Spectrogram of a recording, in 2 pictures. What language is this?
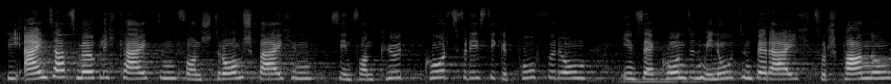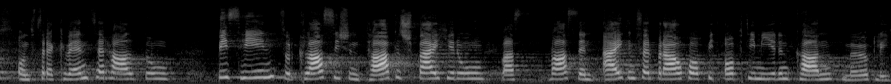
Swiss German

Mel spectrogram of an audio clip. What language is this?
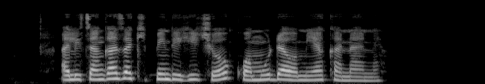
Swahili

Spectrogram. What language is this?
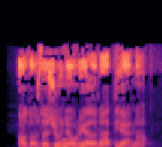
Catalan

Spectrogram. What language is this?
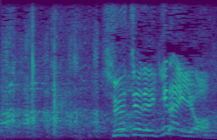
Japanese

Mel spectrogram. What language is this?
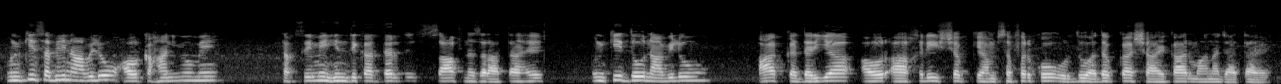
Urdu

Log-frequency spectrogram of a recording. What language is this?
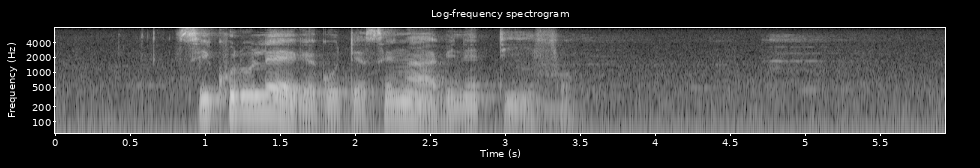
Swati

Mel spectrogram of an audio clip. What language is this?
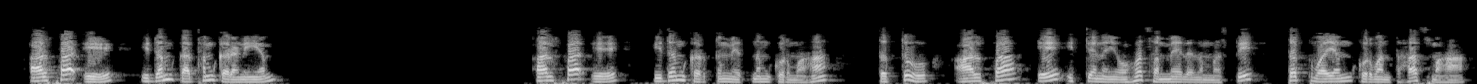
Sanskrit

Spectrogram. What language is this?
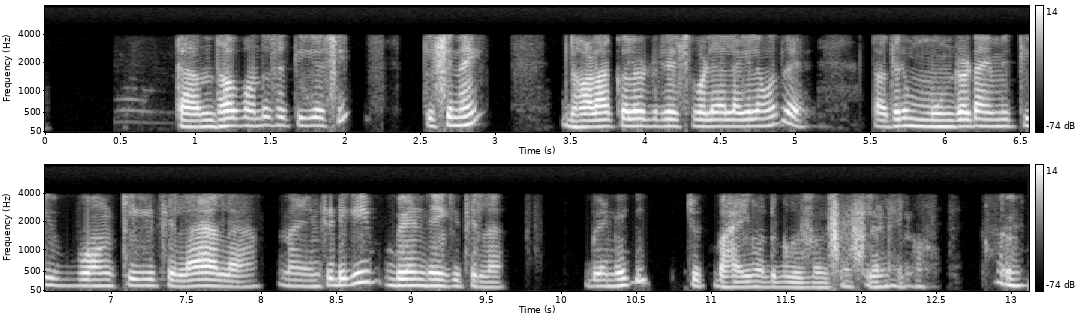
Odia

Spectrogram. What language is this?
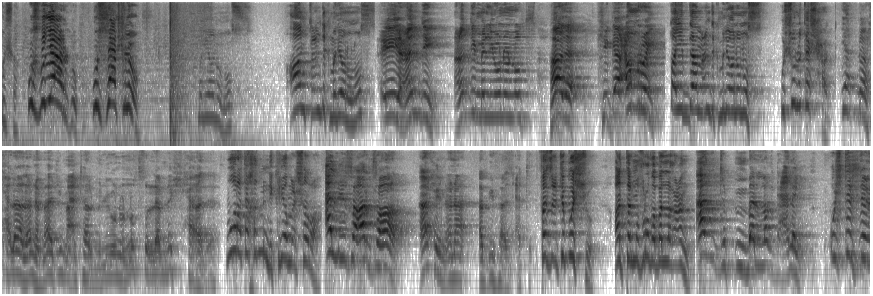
Arabic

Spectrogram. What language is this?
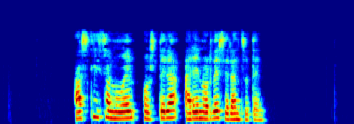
Basque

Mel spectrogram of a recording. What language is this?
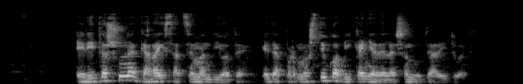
Basque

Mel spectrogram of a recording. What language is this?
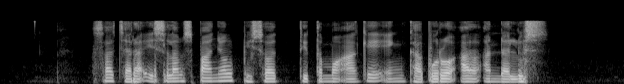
Javanese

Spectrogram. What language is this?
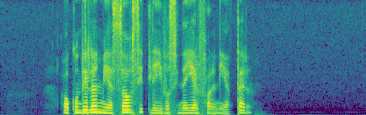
Swedish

